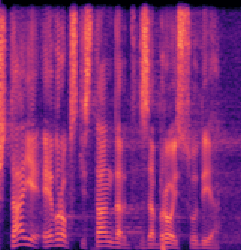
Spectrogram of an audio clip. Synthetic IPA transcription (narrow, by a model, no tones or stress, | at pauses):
ʃt̪ajeʔeʋɾo̞pskist̪and̪aɾd̪zabɾo̞ːjsud̪ija̰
